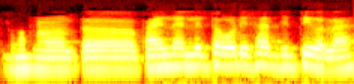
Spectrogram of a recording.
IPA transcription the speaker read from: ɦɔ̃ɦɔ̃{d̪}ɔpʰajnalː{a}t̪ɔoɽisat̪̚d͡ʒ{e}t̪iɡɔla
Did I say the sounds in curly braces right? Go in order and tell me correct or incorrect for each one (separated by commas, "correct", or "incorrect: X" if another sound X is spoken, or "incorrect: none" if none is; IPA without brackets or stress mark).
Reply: incorrect: t̪, incorrect: i, incorrect: i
